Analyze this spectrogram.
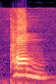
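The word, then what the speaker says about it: thumb: अगर M के बाद B लास्ट लेटर है तो हम उसको प्रोनाउंस B को साइलेंट बोलेंगे। टॉम, COMB, कॉम, लैम, थम, लिम और हनी कॉम, हनी कॉम। इसलिए हनी कॉम नहीं बोलेंगे, हनी कॉम, क्योंकि जो B है वो M के बाद लास्ट लेटर है, इसमें L के बाद M।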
